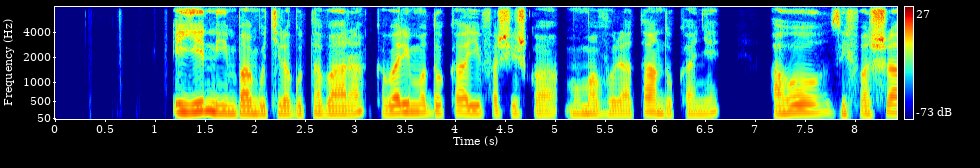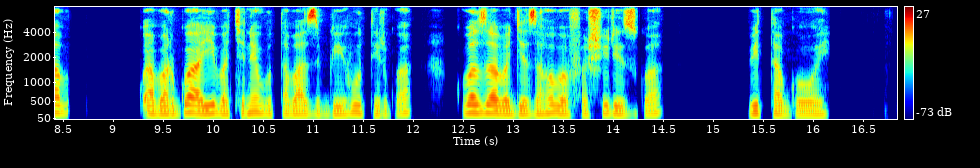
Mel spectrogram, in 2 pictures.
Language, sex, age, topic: Kinyarwanda, female, 50+, government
